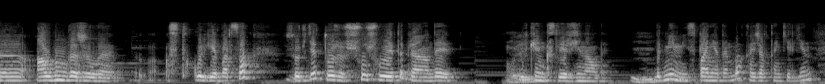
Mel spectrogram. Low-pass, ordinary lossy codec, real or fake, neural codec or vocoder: 7.2 kHz; MP3, 48 kbps; real; none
